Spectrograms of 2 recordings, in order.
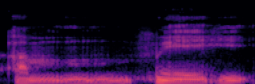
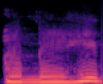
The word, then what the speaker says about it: ammehi: Huruf M dalam kata ammehi itu seolah-olah dibaca dua kali. Hmm. Yang dibaca yang pertama itu menjadi konsonan akhir dalam suku kata awalnya dan juga sebagai konsonan awal dalam suku kata berikutnya.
